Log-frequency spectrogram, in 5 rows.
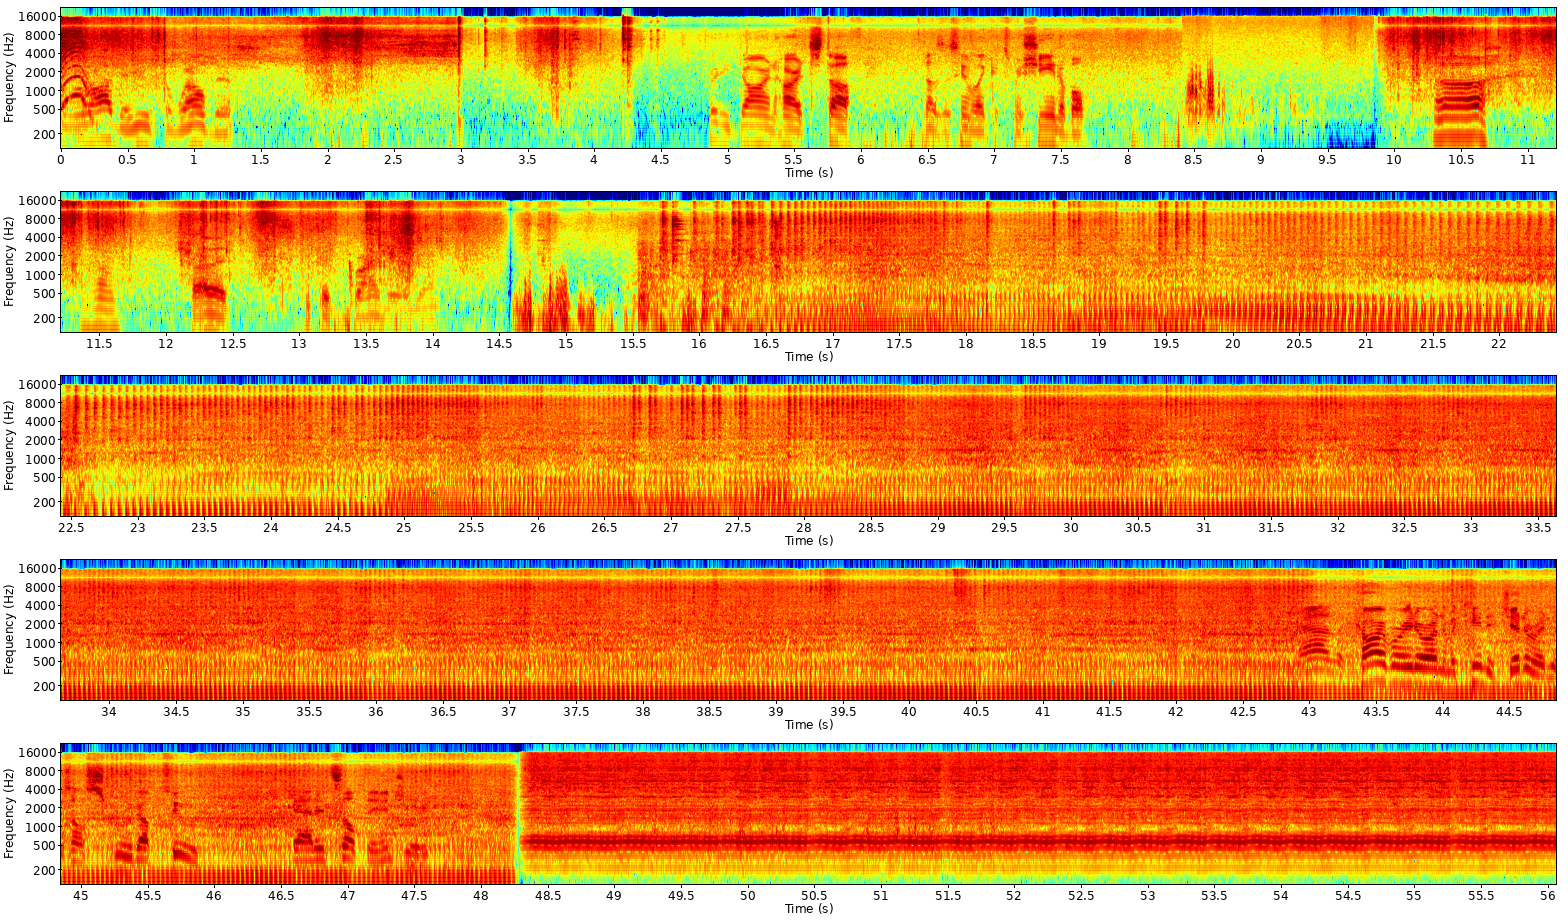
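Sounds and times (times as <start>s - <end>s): generator engine running: 0.0s - 2.9s, 15.4s - 56.0s.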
